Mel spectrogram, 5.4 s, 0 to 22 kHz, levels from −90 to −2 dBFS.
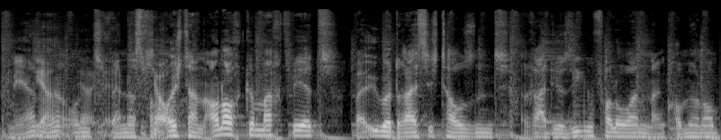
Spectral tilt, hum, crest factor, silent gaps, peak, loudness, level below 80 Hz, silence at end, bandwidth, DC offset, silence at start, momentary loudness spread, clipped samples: -6.5 dB/octave; none; 18 dB; none; -10 dBFS; -28 LUFS; -44 dBFS; 0 s; 16.5 kHz; under 0.1%; 0 s; 8 LU; under 0.1%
